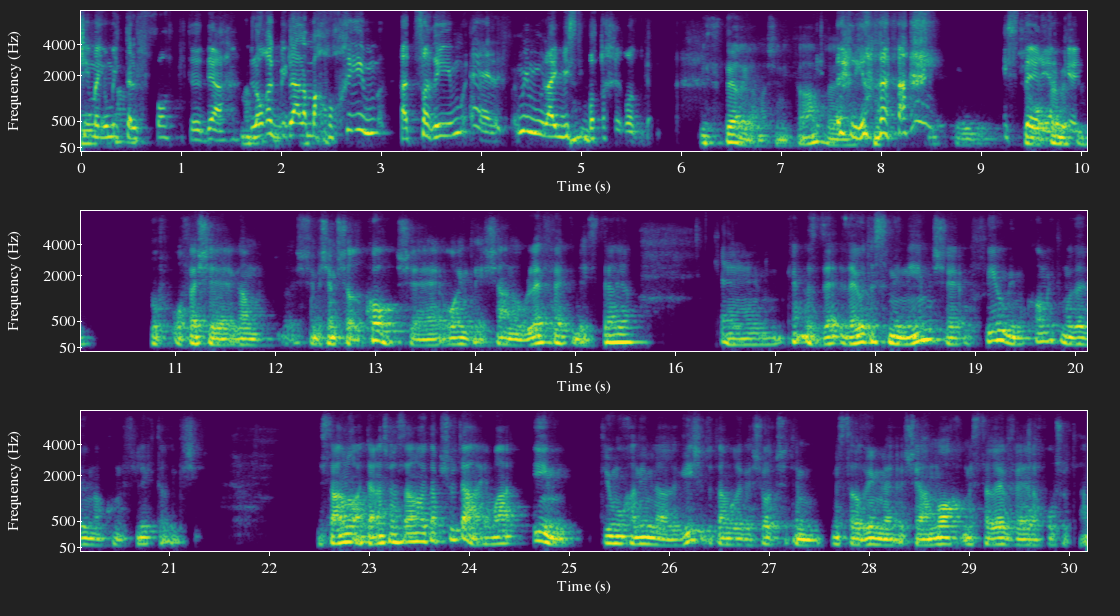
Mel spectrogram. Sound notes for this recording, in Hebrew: הראיון הוקלט במסגרת לייב זום בפייסבוק ועבר עריכה לפורמט הפודקאסט.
